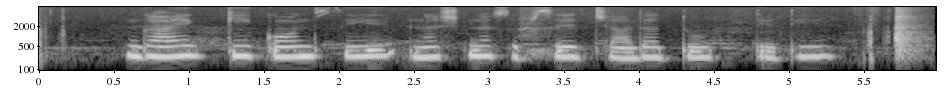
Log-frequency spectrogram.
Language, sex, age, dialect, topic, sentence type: Hindi, female, 18-24, Kanauji Braj Bhasha, agriculture, question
